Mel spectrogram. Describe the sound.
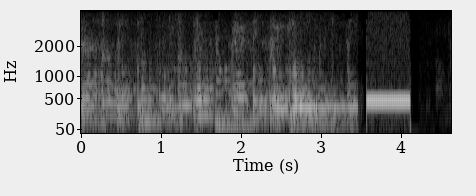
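A brief steady telephone tone marks a call being transferred. The mid-pitched beep lasts about half a second near the end and follows a busier stretch of line audio.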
